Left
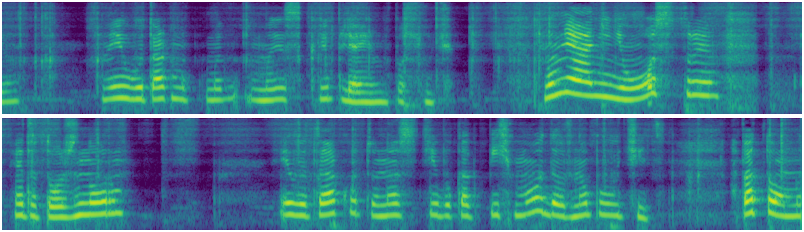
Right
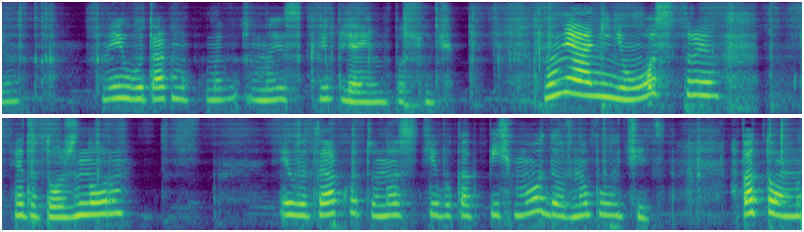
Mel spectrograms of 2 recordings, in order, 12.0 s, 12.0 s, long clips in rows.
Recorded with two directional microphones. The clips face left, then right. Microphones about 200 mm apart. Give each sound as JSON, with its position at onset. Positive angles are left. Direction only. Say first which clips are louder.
{"t": 0.8, "sound": "speech", "louder": "left 4 dB", "side_deg": 35}
{"t": 6.1, "sound": "speech", "louder": "left 4 dB", "side_deg": 50}
{"t": 8.0, "sound": "speech", "louder": "left 4 dB", "side_deg": 35}
{"t": 11.3, "sound": "a sound", "louder": "left 4 dB", "side_deg": 40}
